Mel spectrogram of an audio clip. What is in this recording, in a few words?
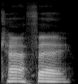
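"cafe", US English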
